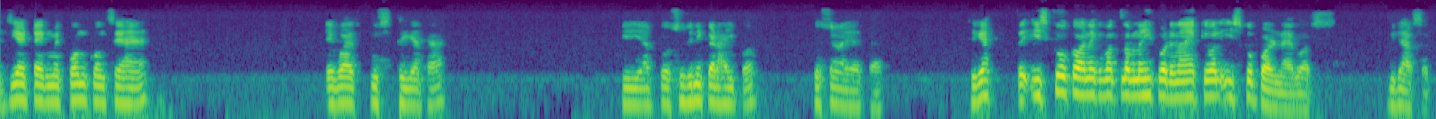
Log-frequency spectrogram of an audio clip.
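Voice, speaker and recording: A man's voice: mid-range voice, animated, unhurried, long pauses, darkish tone, breathy edge, no room sound. A man teaching an exam-prep lesson in a casual, chatty way, tagging "theek hai" onto each point. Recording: slightly muffled dry recording.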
